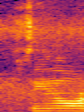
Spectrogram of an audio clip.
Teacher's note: ro berharokat fathah, jadi pangkal lidah bagian dalam harus terangkat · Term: tafkhim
